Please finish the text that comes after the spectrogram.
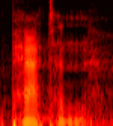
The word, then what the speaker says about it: Paton: phonetically please she said like a good old pat on the back say it with an e but spell it with an O I think it's mostly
